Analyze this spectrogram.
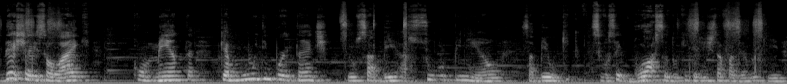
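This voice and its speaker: A man's voice: high-pitched, a little fast, mellow, soft background music. A man teaching an online English lesson, explaining patiently and often checking in with short tag questions. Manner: explanatory, repeats key points, frequent "né?" and "tá?" checks.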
